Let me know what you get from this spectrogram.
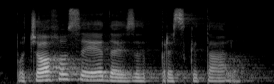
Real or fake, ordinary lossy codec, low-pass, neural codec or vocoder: real; none; 14.4 kHz; none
